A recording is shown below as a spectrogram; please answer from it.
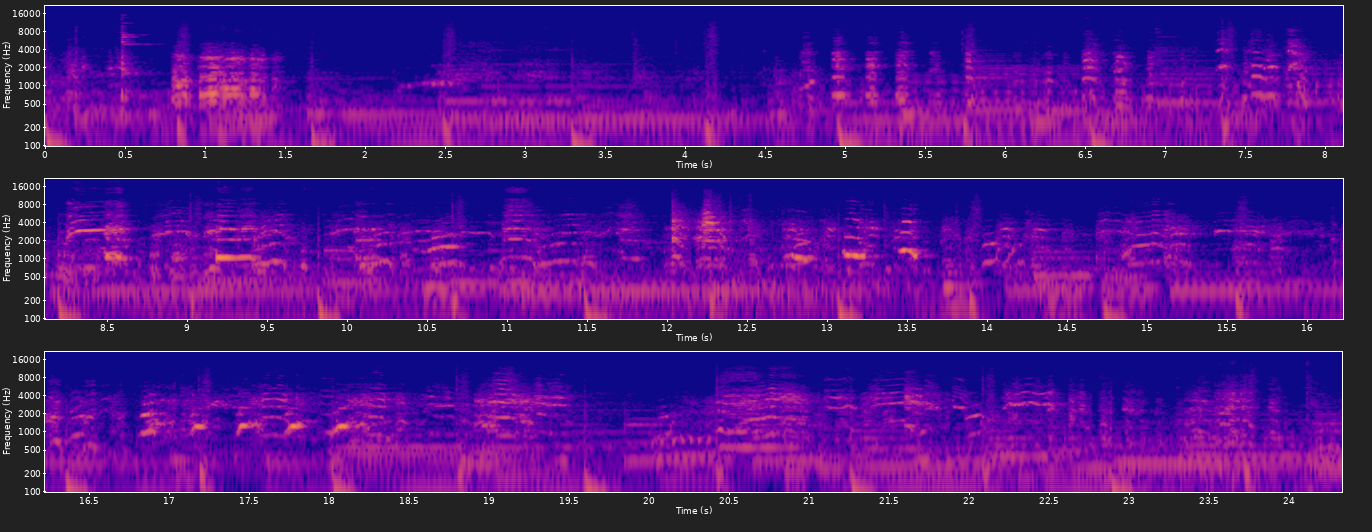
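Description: Free-ranging chickens clucking in a yard, a busy overlapping flock chorus close by, with repeated soft low thumps in a steady rhythm beneath, no talking.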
